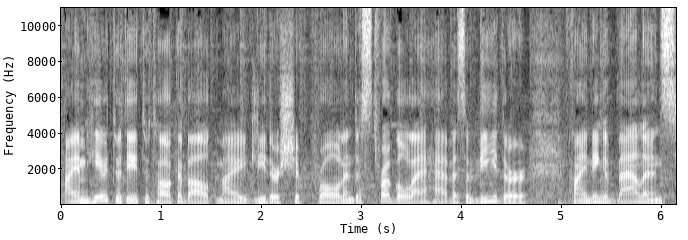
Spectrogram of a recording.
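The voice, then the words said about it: French Canadian accent. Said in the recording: “I am originally from Canada, Quebec, so you hear a little accent. This is a French accent”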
